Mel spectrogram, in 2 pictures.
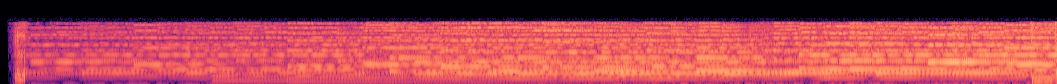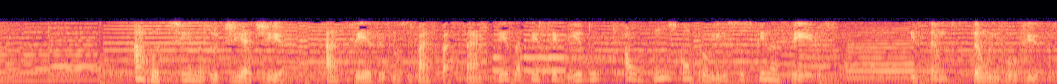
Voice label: COBRANÇA COMERCIAL, fem, Telemensagens Empresarial; Telemensagens 2017

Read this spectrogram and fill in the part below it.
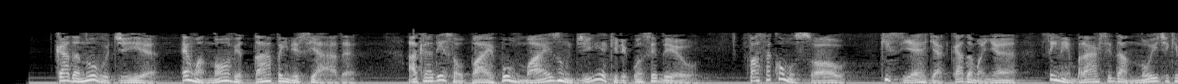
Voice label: Você é Especial Masculino, Só Voz; Telemensagens; Telemensagens 2017

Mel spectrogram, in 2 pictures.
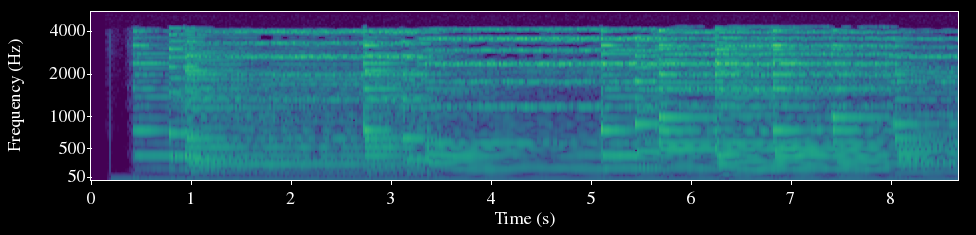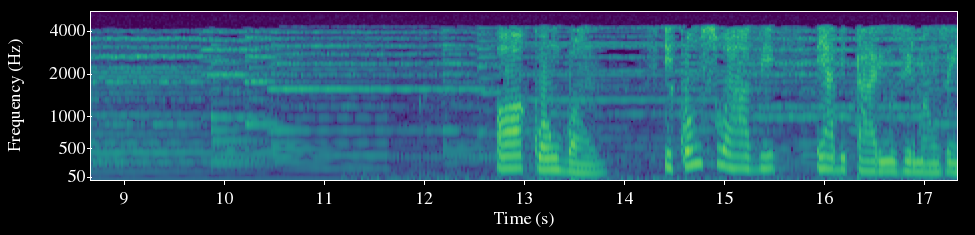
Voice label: Trilha AGRADEC. PELA VISITA F, Telemensagens Gospel fem; Telemensagens 2017

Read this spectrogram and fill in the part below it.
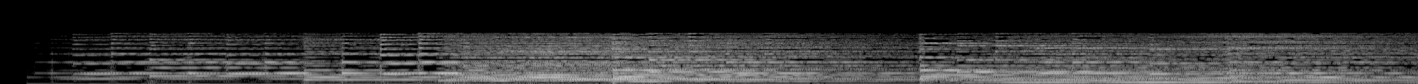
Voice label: Aniversário Sobrinha Masculino; Aniv Familiar

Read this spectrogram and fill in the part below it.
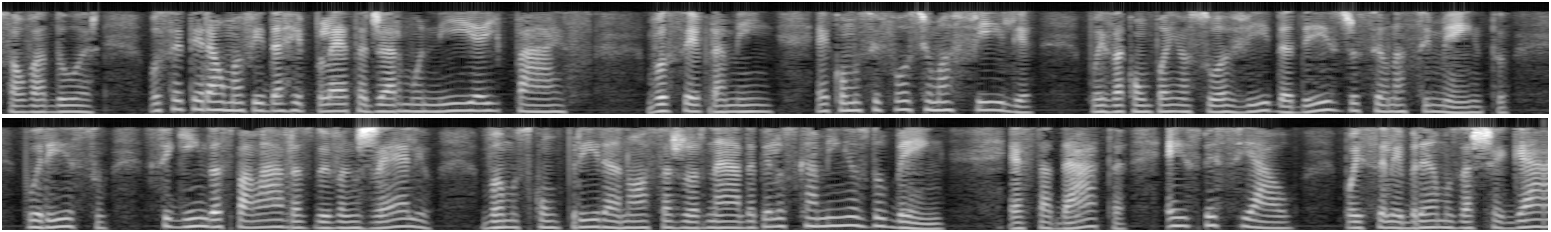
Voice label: Natal e Ano Novo Sobrinha Feminino; Telemensagens 2017

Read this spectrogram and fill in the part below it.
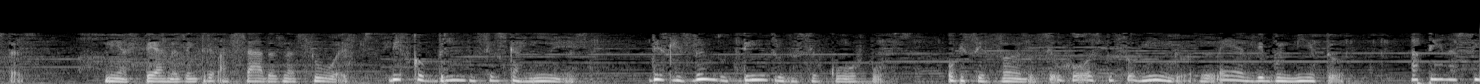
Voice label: Hoje Eu Não Quero Palavras, Telemensagens Sensuais fem

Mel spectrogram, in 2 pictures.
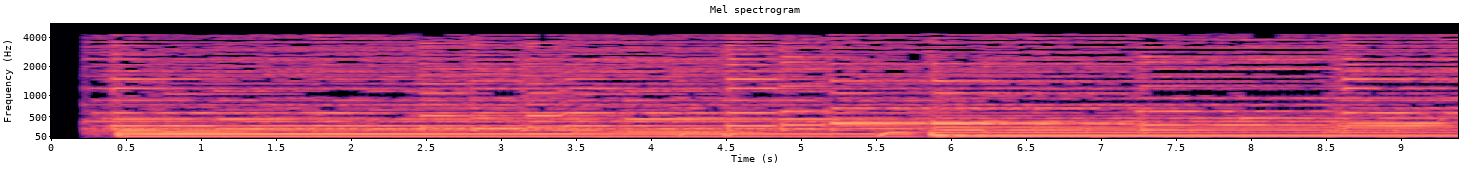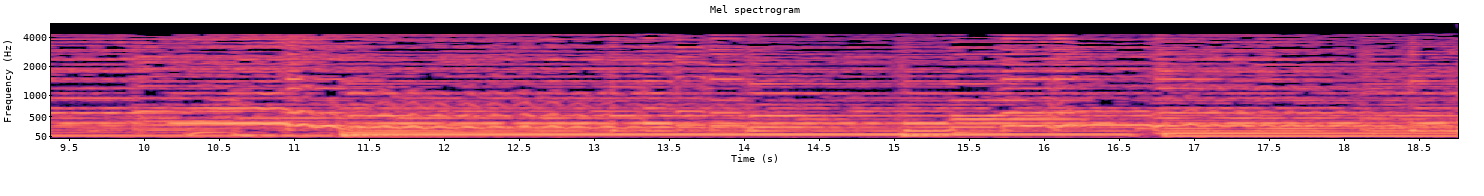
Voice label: Homenagem Nosso Noivado Feminino

